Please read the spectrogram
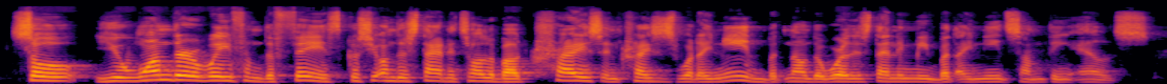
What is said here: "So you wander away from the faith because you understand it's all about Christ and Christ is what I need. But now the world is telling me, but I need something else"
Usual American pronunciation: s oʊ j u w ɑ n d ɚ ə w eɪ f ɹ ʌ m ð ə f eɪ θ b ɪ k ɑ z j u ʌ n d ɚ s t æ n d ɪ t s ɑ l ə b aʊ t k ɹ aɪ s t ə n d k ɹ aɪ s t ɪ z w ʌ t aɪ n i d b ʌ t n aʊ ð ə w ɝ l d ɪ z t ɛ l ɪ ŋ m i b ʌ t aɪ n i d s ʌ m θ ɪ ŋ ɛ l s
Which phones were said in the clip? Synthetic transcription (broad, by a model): s oʊ j u w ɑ n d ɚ ə w eɪ f ɹ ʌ m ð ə f eɪ θ k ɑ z j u ʌ n d ɚ s t æ n d ɪ t s ɑ l ə b aʊ t k ɹ aɪ s t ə n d k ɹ aɪ s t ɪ s w ʌ t aɪ n i d b ʌ t n aʊ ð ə w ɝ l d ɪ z t ɛ l ɪ ŋ m i b ʌ t aɪ n i d s ʌ m θ ɪ ŋ ɛ l s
